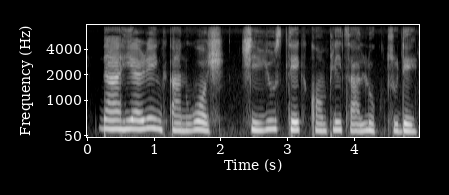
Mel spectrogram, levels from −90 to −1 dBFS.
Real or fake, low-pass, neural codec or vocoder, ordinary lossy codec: real; 7.2 kHz; none; none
